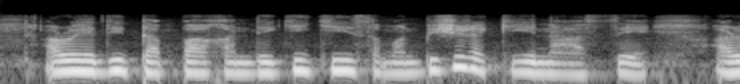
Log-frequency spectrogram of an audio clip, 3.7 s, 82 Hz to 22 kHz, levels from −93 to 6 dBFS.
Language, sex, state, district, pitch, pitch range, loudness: Nagamese, female, Nagaland, Dimapur, 180 Hz, 175-205 Hz, -14 LUFS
